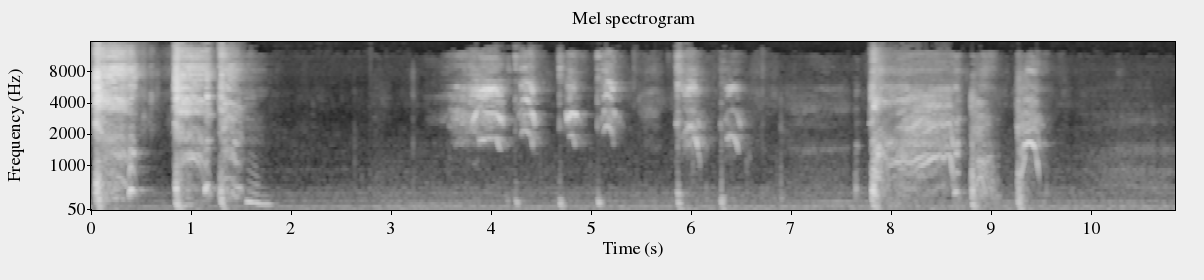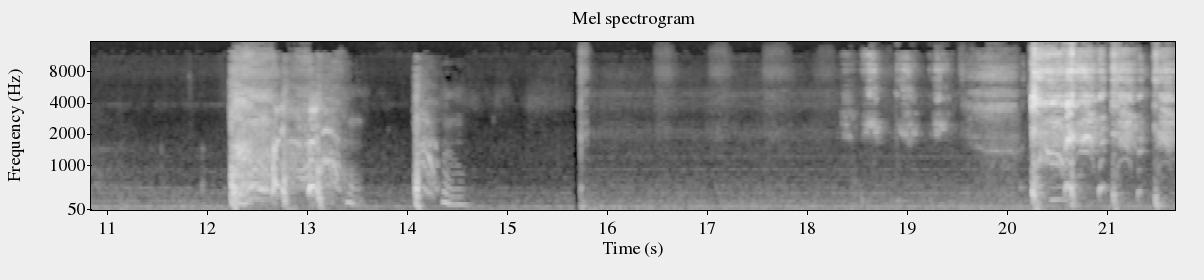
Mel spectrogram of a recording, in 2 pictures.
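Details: Adult with a cough that is still hanging on gives repeated harsh cough bursts separated by quiet pauses with faint squeaky breath sounds: persistent cough.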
